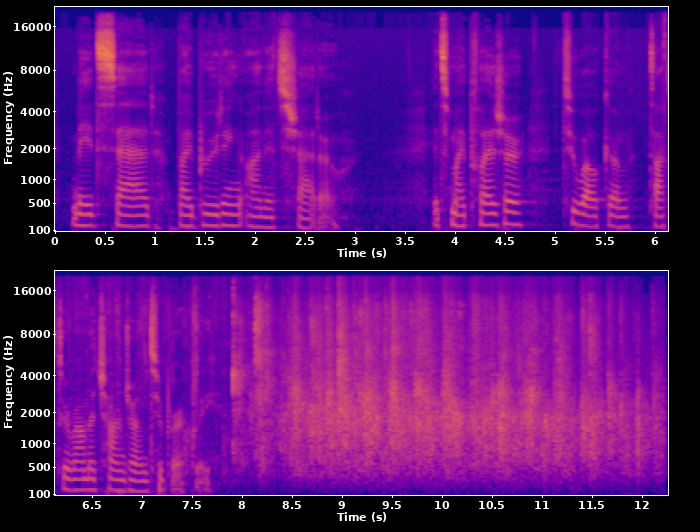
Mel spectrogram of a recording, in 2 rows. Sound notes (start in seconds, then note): 7.8 audience applauding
